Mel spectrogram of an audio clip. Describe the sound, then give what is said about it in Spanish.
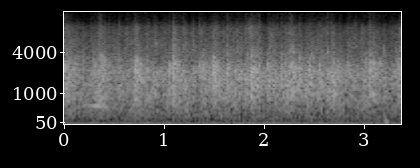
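Sustained applause from a church audience clapping for the Lord, a dense, steady wash of many hands clapping at once, even for several seconds with no voices standing out. “Démosle un aplauso al Señor.”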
